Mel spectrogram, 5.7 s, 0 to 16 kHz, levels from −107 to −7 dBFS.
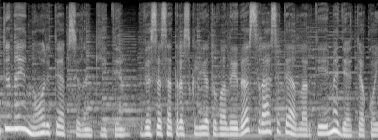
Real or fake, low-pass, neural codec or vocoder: real; 14.4 kHz; none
